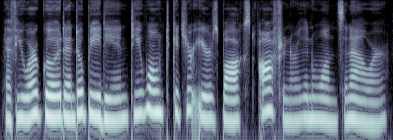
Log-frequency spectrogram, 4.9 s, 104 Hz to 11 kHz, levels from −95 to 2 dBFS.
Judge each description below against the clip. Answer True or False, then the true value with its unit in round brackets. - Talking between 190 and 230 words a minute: True (205 wpm)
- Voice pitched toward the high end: True (220 Hz)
